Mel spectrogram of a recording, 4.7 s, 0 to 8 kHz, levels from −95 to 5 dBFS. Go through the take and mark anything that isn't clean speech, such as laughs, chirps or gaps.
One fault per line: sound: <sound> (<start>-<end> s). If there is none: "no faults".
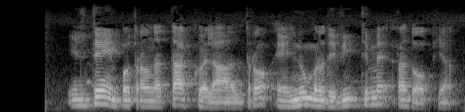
no faults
